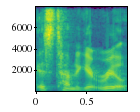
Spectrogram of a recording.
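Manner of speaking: plain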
